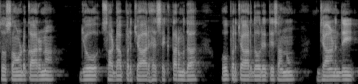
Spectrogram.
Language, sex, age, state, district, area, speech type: Punjabi, male, 30-45, Punjab, Jalandhar, urban, spontaneous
